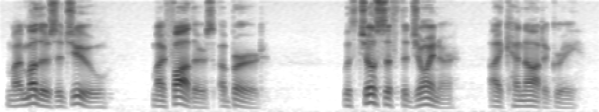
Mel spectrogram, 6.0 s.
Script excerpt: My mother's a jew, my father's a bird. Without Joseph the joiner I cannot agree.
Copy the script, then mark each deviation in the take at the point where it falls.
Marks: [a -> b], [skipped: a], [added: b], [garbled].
My mother's a jew, my father's a bird. [Without -> With] Joseph the joiner I cannot agree.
